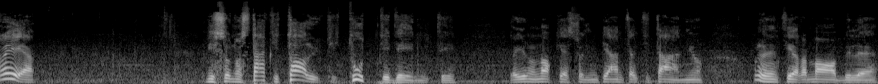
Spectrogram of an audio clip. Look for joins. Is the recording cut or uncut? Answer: uncut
